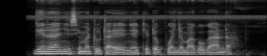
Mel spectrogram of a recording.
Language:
Luo (Kenya and Tanzania)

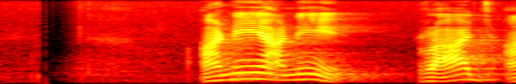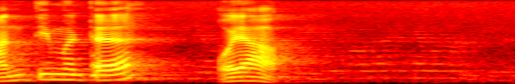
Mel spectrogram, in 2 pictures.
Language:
Sinhala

